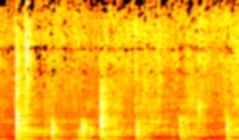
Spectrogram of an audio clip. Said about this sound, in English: I can hear over there I can hear the onion starting to sizzle, so this is coming together just in time. Okay, we'll give those a stir.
